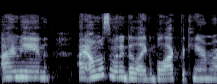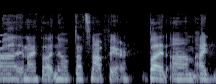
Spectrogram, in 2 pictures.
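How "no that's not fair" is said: ordinary delivery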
